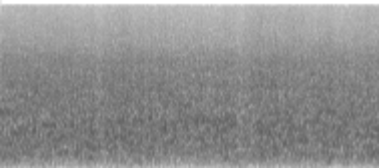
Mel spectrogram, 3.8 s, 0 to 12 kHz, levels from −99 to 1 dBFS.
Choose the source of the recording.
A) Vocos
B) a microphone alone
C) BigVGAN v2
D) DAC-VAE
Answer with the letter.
D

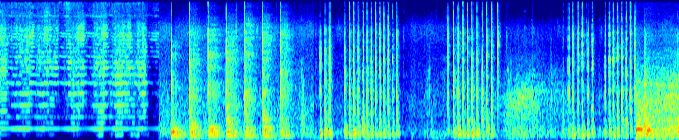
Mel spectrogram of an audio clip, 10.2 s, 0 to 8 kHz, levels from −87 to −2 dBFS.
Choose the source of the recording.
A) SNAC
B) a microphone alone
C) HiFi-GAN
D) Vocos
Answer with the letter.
B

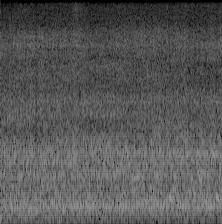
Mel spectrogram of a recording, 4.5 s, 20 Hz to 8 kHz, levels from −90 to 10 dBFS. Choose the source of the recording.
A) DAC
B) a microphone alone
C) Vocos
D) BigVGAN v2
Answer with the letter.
B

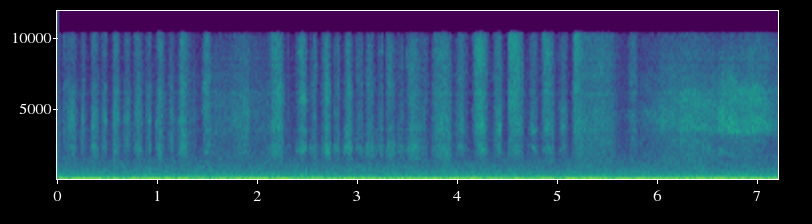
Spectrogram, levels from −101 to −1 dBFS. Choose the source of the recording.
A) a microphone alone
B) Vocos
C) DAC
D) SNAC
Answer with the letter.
C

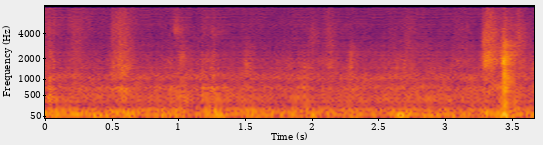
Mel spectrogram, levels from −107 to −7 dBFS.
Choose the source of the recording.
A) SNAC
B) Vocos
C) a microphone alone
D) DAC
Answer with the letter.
B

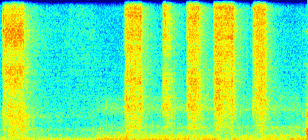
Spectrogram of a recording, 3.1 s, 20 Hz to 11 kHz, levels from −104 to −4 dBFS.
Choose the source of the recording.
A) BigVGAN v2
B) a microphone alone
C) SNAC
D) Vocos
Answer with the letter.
A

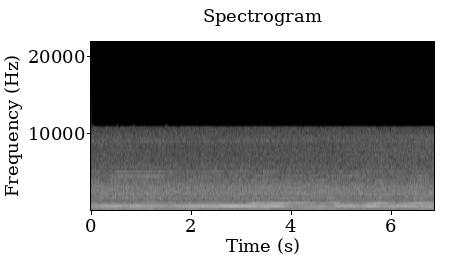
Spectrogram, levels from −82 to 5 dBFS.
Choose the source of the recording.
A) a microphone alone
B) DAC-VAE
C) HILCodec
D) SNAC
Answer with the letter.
A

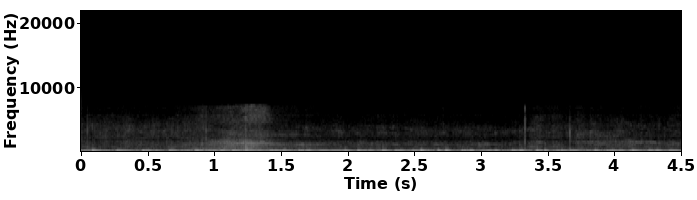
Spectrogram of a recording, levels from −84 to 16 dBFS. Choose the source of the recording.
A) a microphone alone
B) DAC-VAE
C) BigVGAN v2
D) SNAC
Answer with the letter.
D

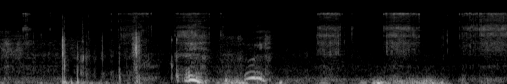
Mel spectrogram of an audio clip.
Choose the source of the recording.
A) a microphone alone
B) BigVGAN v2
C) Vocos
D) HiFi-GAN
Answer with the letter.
A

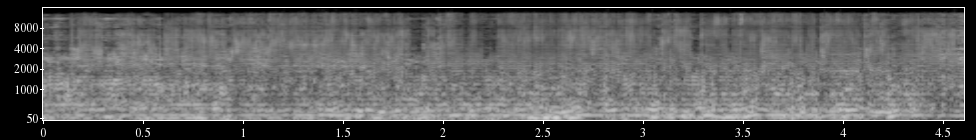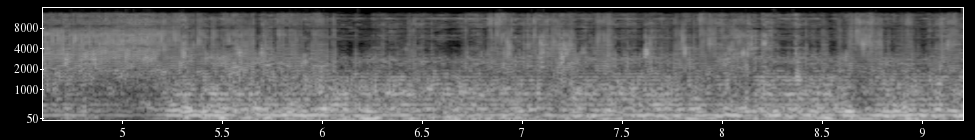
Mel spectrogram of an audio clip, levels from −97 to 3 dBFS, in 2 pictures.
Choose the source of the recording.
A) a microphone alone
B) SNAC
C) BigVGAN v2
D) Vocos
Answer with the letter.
C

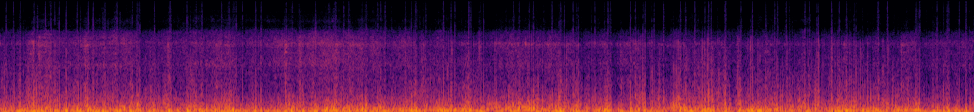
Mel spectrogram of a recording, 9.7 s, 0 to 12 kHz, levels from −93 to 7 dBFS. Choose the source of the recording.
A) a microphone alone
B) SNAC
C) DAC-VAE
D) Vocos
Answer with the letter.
D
